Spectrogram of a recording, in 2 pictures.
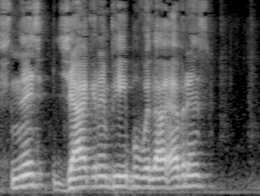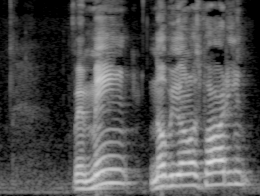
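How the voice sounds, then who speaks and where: A man commenting informally while reading aloud from a text, talking in conversational street slang and often checking that the listener follows. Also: on the high side. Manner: street-slang, conversational, peppered with "you know what I mean". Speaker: online commentator reviewing a written statement.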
